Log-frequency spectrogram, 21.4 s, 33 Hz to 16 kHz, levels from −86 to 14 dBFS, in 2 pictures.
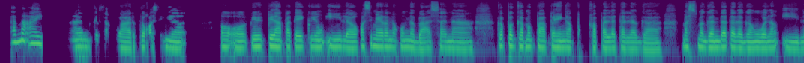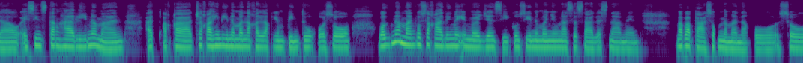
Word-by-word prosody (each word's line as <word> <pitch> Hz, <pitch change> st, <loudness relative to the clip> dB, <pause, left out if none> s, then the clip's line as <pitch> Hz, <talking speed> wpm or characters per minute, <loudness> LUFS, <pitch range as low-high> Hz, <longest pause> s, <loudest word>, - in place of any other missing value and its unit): Ah 270 Hz, -, +1 dB
maayos 230 Hz, -7 st, +2 dB, 0.4 s
naman 160 Hz, 0 st, 0 dB
kung 155 Hz, +2 st, -13 dB
sa 165 Hz, -, -14 dB
kwarto 140 Hz, 0 st, -1 dB
kasi 165 Hz, -, -3 dB, 0.2 s
nga, 135 Hz, -, +3 dB, 0.6 s
oo 145 Hz, -2 st, +1 dB
pini 165 Hz, +1 st, +2 dB
pinapatay 160 Hz, -2 st, +3 dB
ko -, -, -9 dB
yung 155 Hz, -, +1 dB
ilaw 155 Hz, -3 st, +1 dB
kasi 170 Hz, +3 st, -2 dB
meron 160 Hz, -2 st, +2 dB
akong 155 Hz, +1 st, -2 dB
nabasa 135 Hz, 0 st, -1 dB
na 135 Hz, -1 st, -2 dB, 0.3 s
kapag 175 Hz, -1 st, +2 dB
ka 170 Hz, -, +4 dB
magpapahinga 150 Hz, -2 st, +1 dB, 0.2 s
ka 140 Hz, -, -1 dB
pala 140 Hz, 0 st, +1 dB
talaga 130 Hz, -2 st, -2 dB, 0.3 s
mas 165 Hz, -, -1 dB
maganda 150 Hz, -1 st, +3 dB
talagang 140 Hz, -3 st, +2 dB
walang 145 Hz, +1 st, +1 dB
ilaw. 135 Hz, -1 st, -1 dB
Eh 155 Hz, -, -1 dB
since 185 Hz, -2 st, -1 dB
tanghali 165 Hz, -1 st, +1 dB
naman 140 Hz, -7 st, 0 dB, 0.2 s
at 165 Hz, -, -2 dB
aka 155 Hz, -1 st, +1 dB
tsaka 180 Hz, +1 st, +2 dB
hindi 180 Hz, -1 st, +1 dB
naman 170 Hz, -1 st, +2 dB
naka-lock 155 Hz, -1 st, -1 dB
yung 150 Hz, -2 st, -1 dB
pinto 145 Hz, +1 st, 0 dB
ko, 145 Hz, -, 0 dB
so 150 Hz, +2 st, +1 dB, 0.3 s
wag 180 Hz, +2 st, +4 dB
naman 225 Hz, -8 st, +5 dB
kung 205 Hz, -1 st, -1 dB
sakaling 180 Hz, -3 st, +1 dB
may -, -, +1 dB
emergency 155 Hz, -3 st, 0 dB
kung 155 Hz, +1 st, -2 dB
sino 155 Hz, 0 st, +1 dB
man 150 Hz, 0 st, +3 dB
yung 150 Hz, 0 st, +2 dB
nasa 145 Hz, 0 st, -3 dB
salas 140 Hz, +1 st, -3 dB
namin 135 Hz, -2 st, -4 dB, 0.5 s
mapapasok 155 Hz, -5 st, +1 dB
naman 135 Hz, -3 st, +2 dB
ako. 130 Hz, +1 st, -4 dB
So 145 Hz, +3 st, -3 dB
150 Hz, 170 wpm, -23 LUFS, 140-165 Hz, 0.6 s, naman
